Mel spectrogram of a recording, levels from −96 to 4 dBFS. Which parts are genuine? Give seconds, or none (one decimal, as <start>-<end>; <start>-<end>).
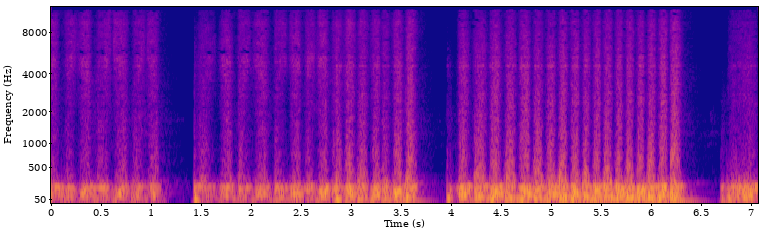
0.0-2.3; 3.3-7.1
